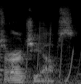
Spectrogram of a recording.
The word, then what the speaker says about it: Archeops: out of here archeops is it archeops archeops it's archeops cousins and Archaeopteryx I I've gotten better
